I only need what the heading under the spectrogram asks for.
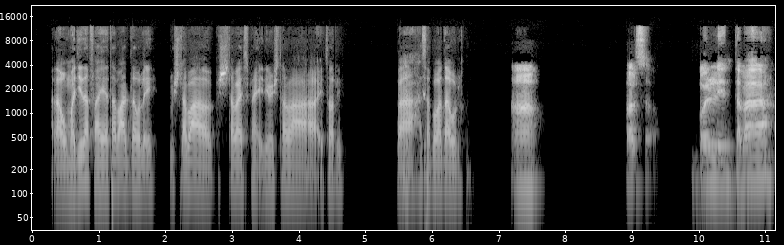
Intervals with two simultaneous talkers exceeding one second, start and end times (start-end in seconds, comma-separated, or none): none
